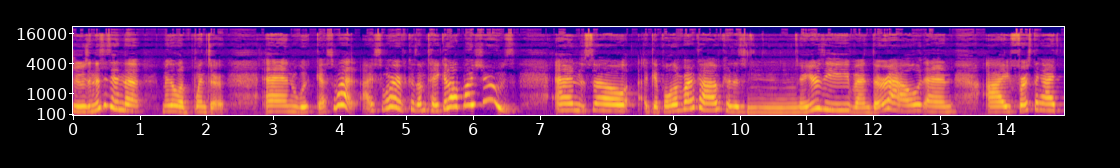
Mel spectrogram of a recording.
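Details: Adult woman who stutters, with trouble on prolonged sounds in certain words; she says people sometimes assume she is drunk; stuttering.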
